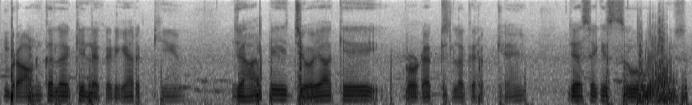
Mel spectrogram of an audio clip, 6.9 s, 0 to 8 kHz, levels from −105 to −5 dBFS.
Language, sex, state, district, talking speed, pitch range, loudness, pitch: Hindi, male, Rajasthan, Bikaner, 145 wpm, 85-95 Hz, -18 LUFS, 90 Hz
